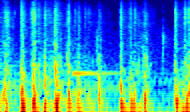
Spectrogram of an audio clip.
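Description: Horse hooves clip-clop in a steady, fairly close rhythm while a rider travels in the Minecraft video game, with faint game sounds alongside.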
